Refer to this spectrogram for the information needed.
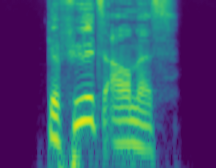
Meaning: strong/mixed nominative/accusative neuter singular of gefühlsarm
- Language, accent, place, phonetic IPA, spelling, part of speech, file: German, Germany, Berlin, [ɡəˈfyːlsˌʔaʁməs], gefühlsarmes, adjective, De-gefühlsarmes.ogg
